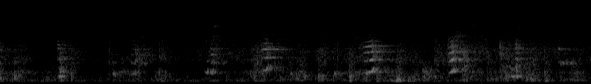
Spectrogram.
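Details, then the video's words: Newborn Labrador Retriever litter of seven, born May 24 2021, with mother Belle on a puppy cam; thin rising squeaks and whines, some with clear tonal harmonics, come irregularly about once a second over soft background hiss. "Lab Puppies LIVE STREAM Puppy Cam"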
